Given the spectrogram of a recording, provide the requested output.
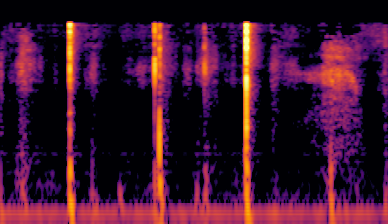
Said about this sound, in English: Um, and there's a snap or magnetic fastener. I like a good magnetic fastener because it makes this noise.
